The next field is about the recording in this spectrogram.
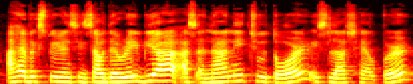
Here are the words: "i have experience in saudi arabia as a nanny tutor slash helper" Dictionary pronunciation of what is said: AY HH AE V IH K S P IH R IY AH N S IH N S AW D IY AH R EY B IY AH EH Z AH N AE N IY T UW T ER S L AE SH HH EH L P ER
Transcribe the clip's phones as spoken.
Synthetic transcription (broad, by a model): AY HH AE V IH K S P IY R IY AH N S IH N S AW D IY AH R EY B IY AH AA S AH N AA N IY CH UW T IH S L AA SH HH EH L P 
